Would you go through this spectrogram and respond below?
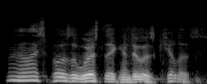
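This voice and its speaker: An actor playing a bookish captive anthropologist, dry, flippant and resigned, in 1950s radio drama style. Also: male voice, mid-range voice, sing-song, fast, mellow, slight background noise, lightly acted. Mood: resigned, mild. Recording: dull, band-limited 1950s radio recording.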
